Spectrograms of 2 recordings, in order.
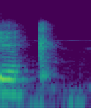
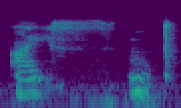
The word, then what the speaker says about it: ice: That E kicks the I and makes it say its name. And then it's a soft C. So it's not ick, not ike. It's ice.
